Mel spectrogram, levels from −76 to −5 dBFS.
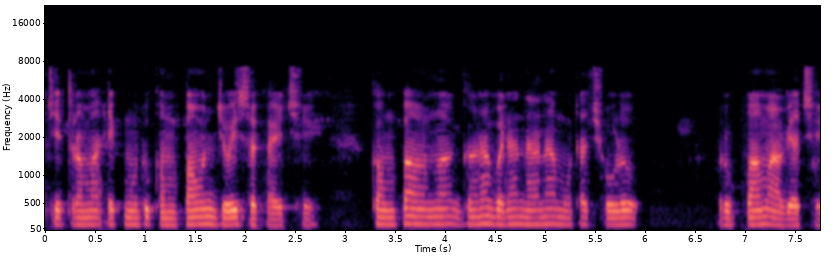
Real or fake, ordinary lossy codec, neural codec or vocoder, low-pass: fake; AAC, 32 kbps; codec, 44.1 kHz, 7.8 kbps, Pupu-Codec; 7.2 kHz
